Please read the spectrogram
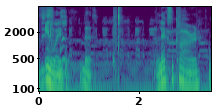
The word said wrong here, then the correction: Alessia Cara: or Ella May? – Alessia Cara. – Yeah, I said it wrong, right? Alessia Cara.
